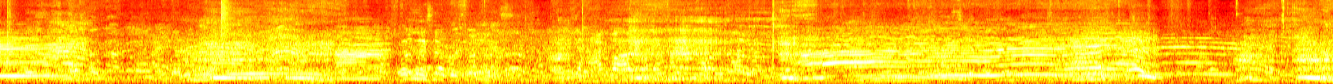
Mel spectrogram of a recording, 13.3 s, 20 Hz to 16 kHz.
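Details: Friesian and crossbred bull calves at the Aftabganj cattle market in Dinajpur on 22 July: several overlapping drawn-out moos, some rising then falling, under constant human chatter and bargaining voices from the crowd.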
